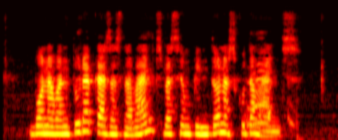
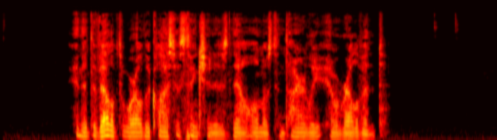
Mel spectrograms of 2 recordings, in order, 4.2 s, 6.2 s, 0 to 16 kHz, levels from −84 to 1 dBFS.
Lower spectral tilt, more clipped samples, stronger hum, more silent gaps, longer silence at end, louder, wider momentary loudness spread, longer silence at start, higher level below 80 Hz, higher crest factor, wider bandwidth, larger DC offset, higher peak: first, -6.5 dB/octave vs -3.5 dB/octave; neither; neither; neither; second, 0.55 s vs 1.4 s; first, -23 LUFS vs -32 LUFS; about the same, 10 LU vs 12 LU; second, 0.35 s vs 0.9 s; about the same, -64 dBFS vs -64 dBFS; second, 18 dB vs 24 dB; about the same, 11.5 kHz vs 11.5 kHz; neither; first, -6 dBFS vs -12 dBFS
